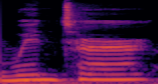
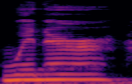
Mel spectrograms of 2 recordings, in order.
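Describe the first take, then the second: First: The T sound is clearly pronounced. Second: The T sound is dropped entirely.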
